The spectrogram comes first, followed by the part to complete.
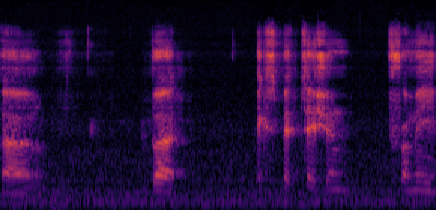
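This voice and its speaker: Background noise is noticeable. A man talks with a French accent. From France. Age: 50s. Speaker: interviewee. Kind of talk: interview. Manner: halting, frequent repetitions.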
